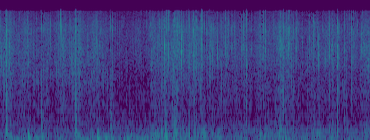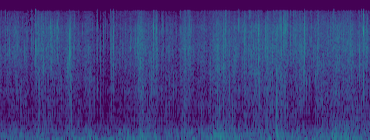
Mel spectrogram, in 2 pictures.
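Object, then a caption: Plastic bubble wrap. Both hands wrapped in clear plastic bubble wrap are held up beside the mic while the fingers squeeze and crinkle it. The result is a quiet, continuous bright crinkling and crackling full of tiny sharp pops and clicks, with a soft low rustle underneath.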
